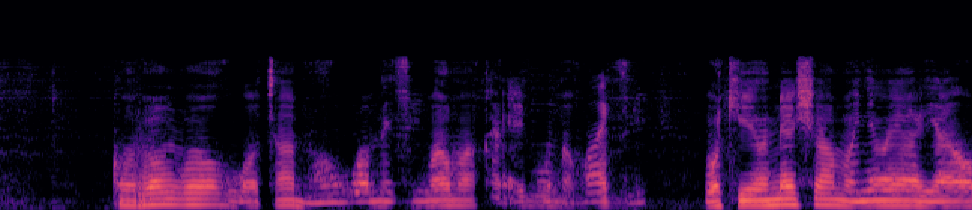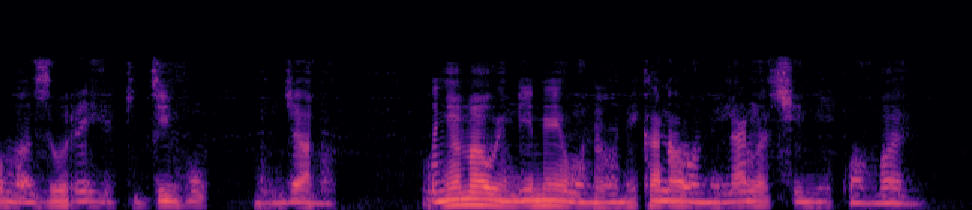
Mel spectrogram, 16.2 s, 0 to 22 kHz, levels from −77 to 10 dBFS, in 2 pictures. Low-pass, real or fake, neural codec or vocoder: 7.2 kHz; fake; codec, 44.1 kHz, 1.7 kbps, Pupu-Codec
